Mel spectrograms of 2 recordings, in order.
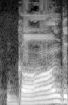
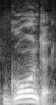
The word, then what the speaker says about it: गोंद: एक शब्द है गोंद यानी गम, इसको कुछ लोग गोंद कहते हैं जो कि गलत है, कहना चाहिए गोंद।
